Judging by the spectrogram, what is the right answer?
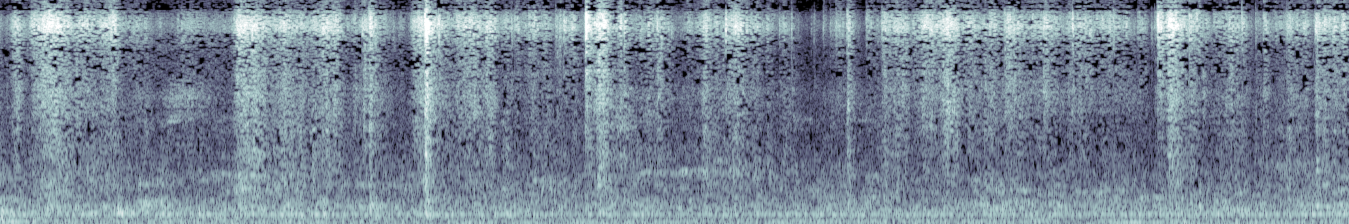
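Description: Plastic bags and a small plastic packet rustling and crinkling in the hands, in short irregular bursts, as a dark fertilizer is shaken out of the packet onto potting soil.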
